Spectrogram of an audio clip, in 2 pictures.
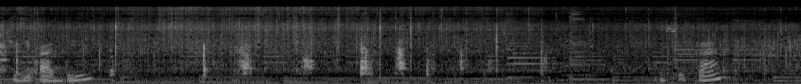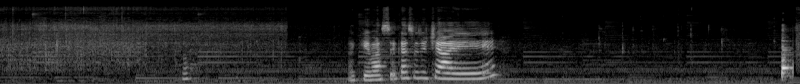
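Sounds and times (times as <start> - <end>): spatula stirring and scraping: 0.0 - 5.6
onion sizzling in butter: 0.0 - 10.9.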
